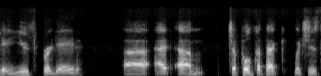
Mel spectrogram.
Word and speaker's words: Chapultepec: The day honors heroes of the 1847 Battle of Chapultepec.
